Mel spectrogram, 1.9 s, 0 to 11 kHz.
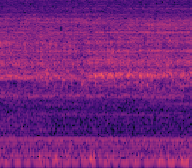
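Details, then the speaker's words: KitchenAid built-in fridge KSSO48FMX01 that was not cooling, after fitting replacement part W10629033: compressor and condenser fan start together, a quiet, even low hum with a faint steady tone at variable speeds, no knocking or rattle; running normally. "you hear that noise the compressor just started the condenser fan motor and compressor starts at the same"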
